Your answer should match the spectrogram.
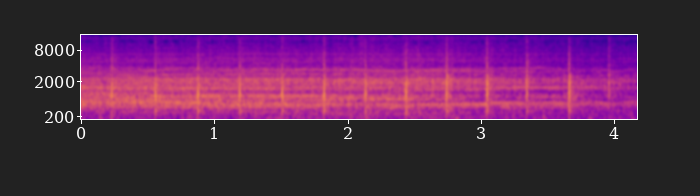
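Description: Sparse studio-audience clapping, about a dozen sharp, evenly spaced claps in a steady rhythm over a continuous tonal background, rather than a full ovation.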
